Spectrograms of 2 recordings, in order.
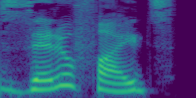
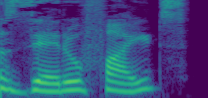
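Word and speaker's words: xerophytes: in desert are called जेरो फाइट्स pronounce जीरो since there is very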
